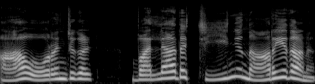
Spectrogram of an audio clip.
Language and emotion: Malayalam, disgusted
